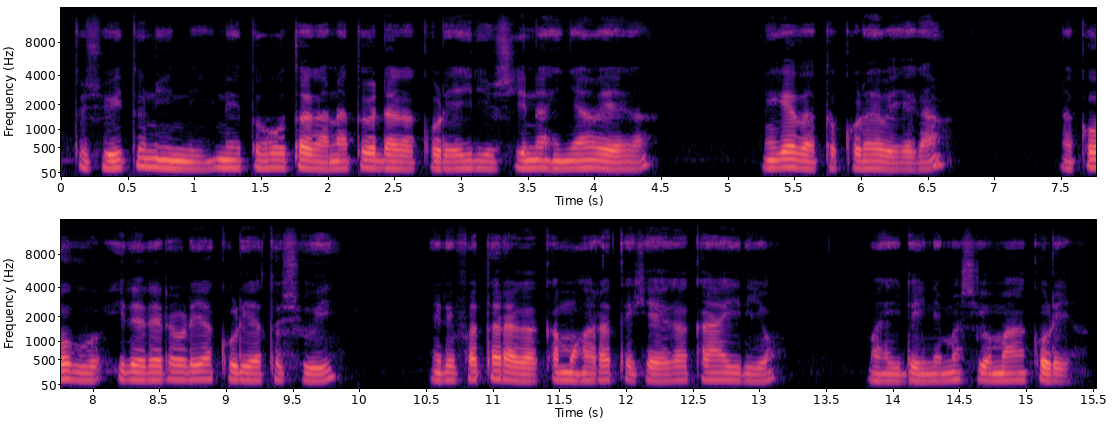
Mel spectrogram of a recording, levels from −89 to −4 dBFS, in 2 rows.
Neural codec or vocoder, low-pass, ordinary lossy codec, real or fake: vocoder, 44.1 kHz, 128 mel bands, Pupu-Vocoder; 14.4 kHz; none; fake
